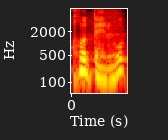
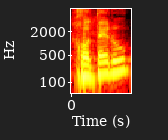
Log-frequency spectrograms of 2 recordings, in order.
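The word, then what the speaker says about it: ホテル: Hoteru, que de hecho viene del inglés hotel, y por eso precisamente en japonés lo vais a ver escrito en katakana con 3 sílabas, la de ho, la de te y la de ru. Exactamente.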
